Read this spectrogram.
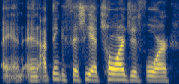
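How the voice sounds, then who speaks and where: A fairly high, steady-toned male voice at normal speed, free of echo, belongs to a St. Louis man in his 30s with a speech impediment. As a social media personality, he gives a casual vlog rant in livestream style, emphatic and repetitive, laughing often along the way.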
